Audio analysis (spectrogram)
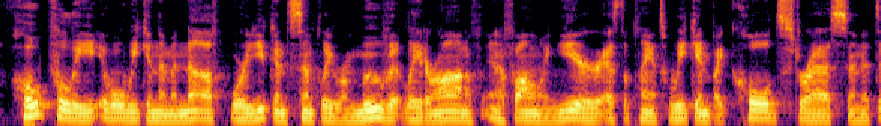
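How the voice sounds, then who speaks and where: Guy from indiana walking through slides, practical how-to advice, mid pitch. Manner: plain, practical and advising, with many "you need to" instructions. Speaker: extension educator. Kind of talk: narrated slideshow lesson. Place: voice-over to slides.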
